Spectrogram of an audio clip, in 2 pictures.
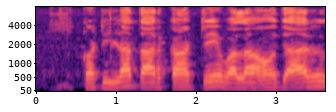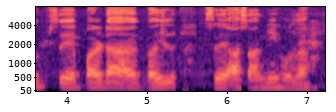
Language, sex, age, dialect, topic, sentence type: Bhojpuri, male, <18, Northern, agriculture, statement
